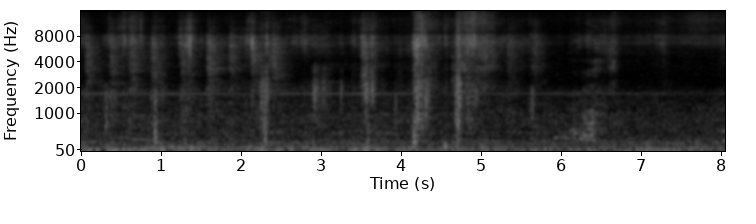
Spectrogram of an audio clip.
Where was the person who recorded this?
in a park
